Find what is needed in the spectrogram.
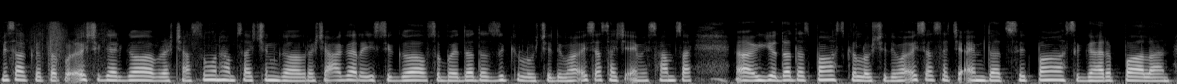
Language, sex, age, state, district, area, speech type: Kashmiri, female, 18-30, Jammu and Kashmir, Baramulla, rural, spontaneous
